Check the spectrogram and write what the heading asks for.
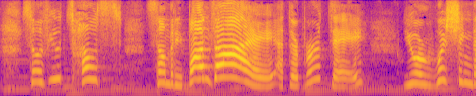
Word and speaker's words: banzai: Banzai.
